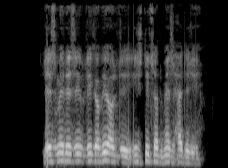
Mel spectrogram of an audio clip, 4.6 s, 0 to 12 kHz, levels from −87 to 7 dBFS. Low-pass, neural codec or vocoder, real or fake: 10.8 kHz; none; real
